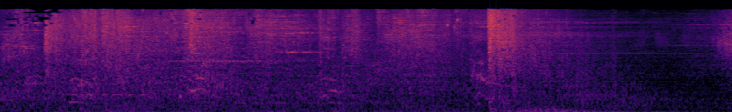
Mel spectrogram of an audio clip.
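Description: Spell effects in a video game whoosh and crackle during a fight.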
